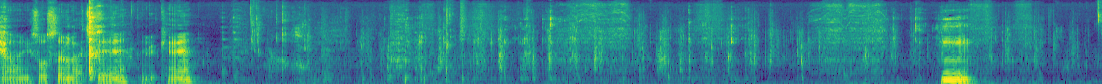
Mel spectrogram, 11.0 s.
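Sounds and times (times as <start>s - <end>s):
person chewing food: 2.2s - 11.0s.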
